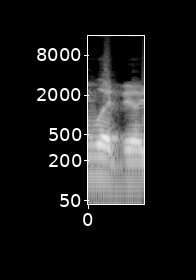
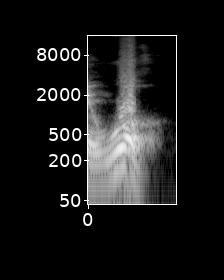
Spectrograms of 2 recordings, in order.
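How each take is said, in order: First: The name is said fully with both syllables. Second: The name is clipped into one short syllable. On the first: This is how outsiders say it. "if you're from Woodville, you don't say Woodville" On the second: This is how locals say it. "you say Wolf"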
